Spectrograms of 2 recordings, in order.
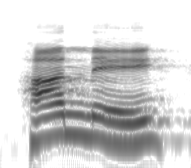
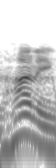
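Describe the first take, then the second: First: It is said very loud, slow and clipped. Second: It is said a little louder than normal. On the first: "we tend to get louder, slower, and a little more staccato, right?" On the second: "just with a little louder voice"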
